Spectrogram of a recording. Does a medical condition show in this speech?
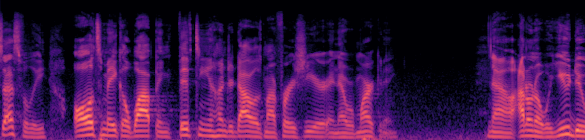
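No.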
